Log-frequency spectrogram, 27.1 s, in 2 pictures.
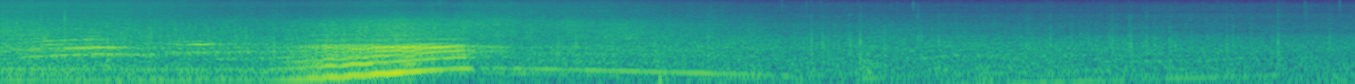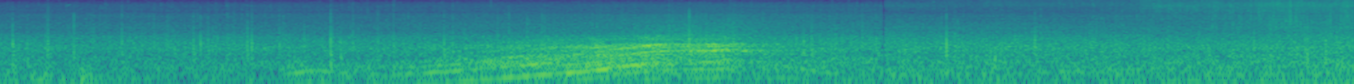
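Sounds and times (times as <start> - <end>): car engine accelerating: 0.0 - 7.7, 17.7 - 21.6
car engine driving away: 0.0 - 8.2, 16.4 - 21.9
rain on wet tarmac: 0.0 - 27.0.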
